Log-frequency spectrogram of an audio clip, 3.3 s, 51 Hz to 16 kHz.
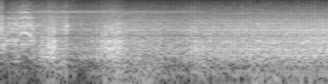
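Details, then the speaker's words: Isuzu Panther New Royal 2000, 2.5 direct-injection diesel, checked for blow-by: short crank catches quickly and settles into an even, steady diesel clatter with no misses or knocks; smoother than the 2.3 engine, healthy start. "ini udah di starter kalau dari suara mesin itu dia 25 lebih halus ya dari yang 23 suaranya sih masih halus aja"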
